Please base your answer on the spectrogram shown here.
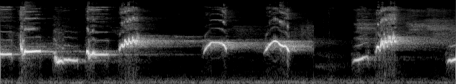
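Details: White-rumped shama giving a forest-style song full of phrase changes: short stepped whistles, two arched whistled notes, brief high clicks and pauses between phrases.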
